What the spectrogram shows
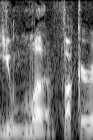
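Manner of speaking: muttered under breath. Imagining how a man might react, the speaker mutters his curse under his breath. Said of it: "he might say something under his breath like".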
